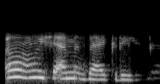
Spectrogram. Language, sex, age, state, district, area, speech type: Kashmiri, female, 30-45, Jammu and Kashmir, Ganderbal, rural, conversation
